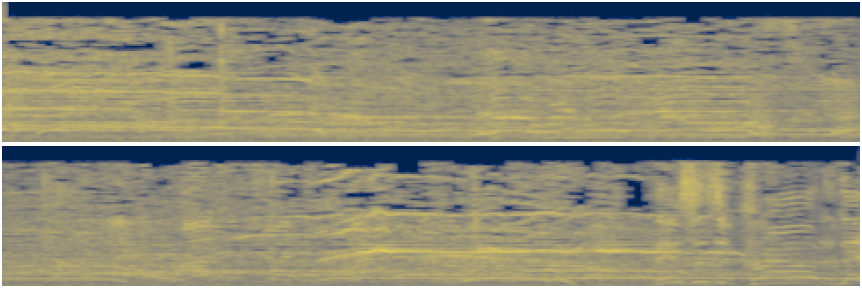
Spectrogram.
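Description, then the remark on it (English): A large crowd of President Trump's supporters outside the hospital where he was staying cheers, yells and screams continuously, with overlapping whoops and shouted voices rising and falling at a steady, loud level, a low rumbling hum running beneath. “The crowd that's been outside the hospital where President Trump has been, and they are cheering and yelling and screaming”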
